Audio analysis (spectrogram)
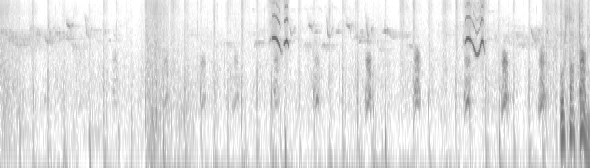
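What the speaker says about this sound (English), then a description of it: "What's that dog making such a fuss about?" A dog barks in the medieval video game Kingdom Come: Deliverance II, two sharp yelping bursts some distance off amid hoofbeat-like clopping and ambient game sounds.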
